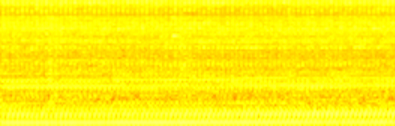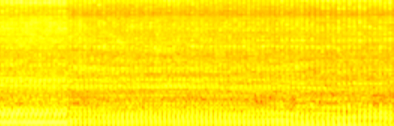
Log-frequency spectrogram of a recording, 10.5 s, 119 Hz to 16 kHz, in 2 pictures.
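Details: Allis Chalmers B210 garden tractor, unused about a year, after battery charge, fresh fuel and carburetor bowl dropped: steady thump then drops to slower even idle, runs cleanly without stumbling; normal idle.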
